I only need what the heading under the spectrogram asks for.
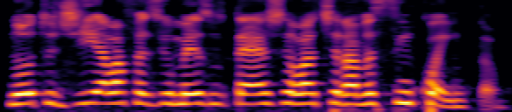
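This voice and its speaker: Hosting a casual interview-style podcast, a middle-aged woman from Brazil shares a personal story with earnest sincerity and frequent restarts. She speaks quickly in a high voice, with a Brazilian Portuguese accent.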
